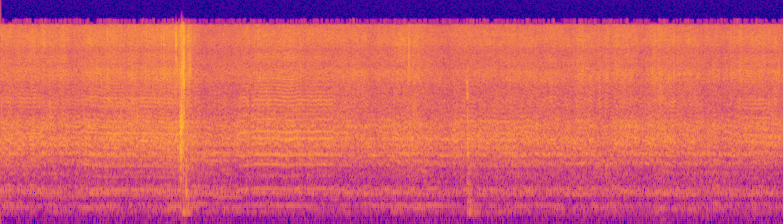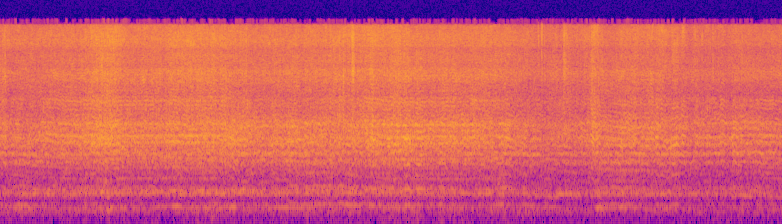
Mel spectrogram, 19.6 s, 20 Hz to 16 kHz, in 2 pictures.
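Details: Honeybees from a kept colony busy at their work, heard as a constant droning swarm hum, layered tones around 200 and 500 with bright upper fizz, one sharp tap near the start.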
